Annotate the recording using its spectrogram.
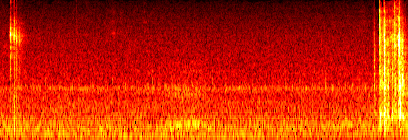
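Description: Quiet room tone with a single short, sharp click at the start. Near the end comes a loud burst of rapid clicks and rustling: hand-handling noise close to the microphone.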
